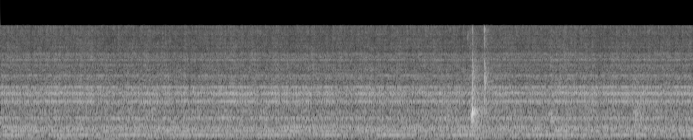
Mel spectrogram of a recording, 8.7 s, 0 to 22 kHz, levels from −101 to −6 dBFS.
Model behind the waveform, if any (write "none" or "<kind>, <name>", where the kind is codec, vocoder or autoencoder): none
